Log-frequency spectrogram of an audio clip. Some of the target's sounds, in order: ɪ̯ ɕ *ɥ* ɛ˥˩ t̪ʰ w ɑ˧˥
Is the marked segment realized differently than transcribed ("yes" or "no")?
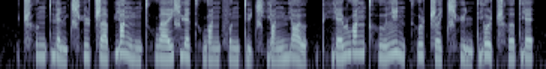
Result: no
